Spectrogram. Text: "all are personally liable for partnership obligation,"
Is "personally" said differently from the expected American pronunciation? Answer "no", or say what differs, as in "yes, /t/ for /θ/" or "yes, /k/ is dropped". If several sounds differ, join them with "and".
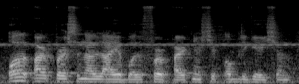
yes, /l/ is dropped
